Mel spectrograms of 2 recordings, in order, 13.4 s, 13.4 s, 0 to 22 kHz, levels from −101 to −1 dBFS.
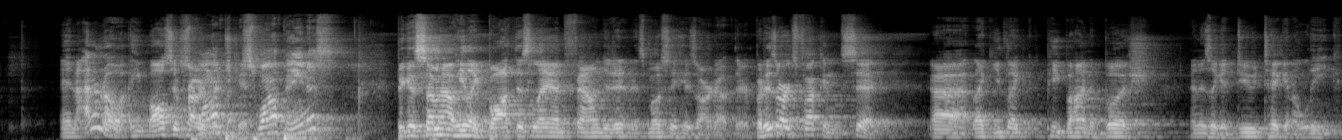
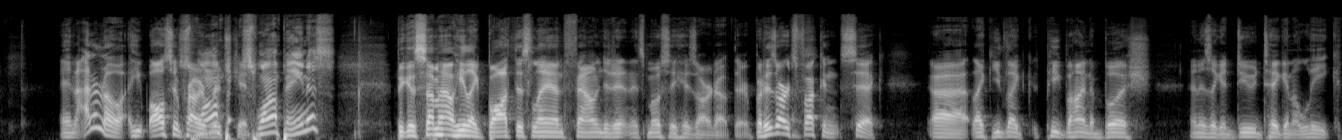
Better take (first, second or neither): second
